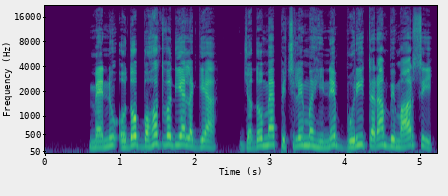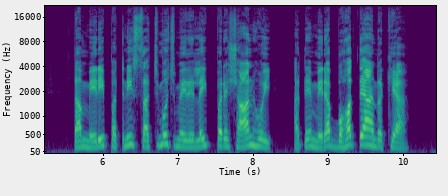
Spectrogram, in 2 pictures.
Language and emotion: Punjabi, happy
